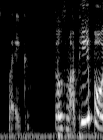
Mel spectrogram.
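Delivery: fervent, loud, rushed, breathy whisper.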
